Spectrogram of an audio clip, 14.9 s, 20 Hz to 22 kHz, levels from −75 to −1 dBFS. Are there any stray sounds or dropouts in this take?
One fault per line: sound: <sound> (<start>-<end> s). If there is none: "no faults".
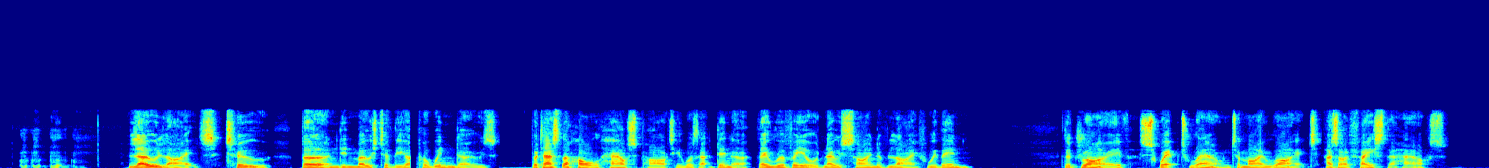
sound: throat clearing (0.2-1.0 s)
sound: dropout (4.1-4.2 s)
